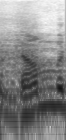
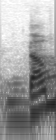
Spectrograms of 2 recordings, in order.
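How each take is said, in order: First: डम्ब with the B pronounced; डम्ब ending in a clear "b"; wrong pronunciation. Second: डम with no B at the end; डम, the B dropped; silent B. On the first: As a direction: sound the final B in डम्ब. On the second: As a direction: say डम ending on M. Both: Shown as a demonstration. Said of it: "B silent है".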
